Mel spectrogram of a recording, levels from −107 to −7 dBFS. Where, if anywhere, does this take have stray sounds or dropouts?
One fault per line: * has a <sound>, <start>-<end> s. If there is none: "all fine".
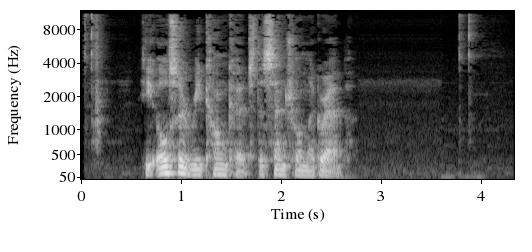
all fine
